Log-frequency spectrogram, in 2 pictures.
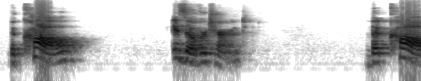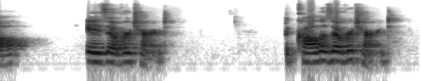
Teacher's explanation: So, I'm going to have low, high, low, low, high. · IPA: /ðə kɔl ɪz ˌoʊ.vɚˈtɝːnd/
